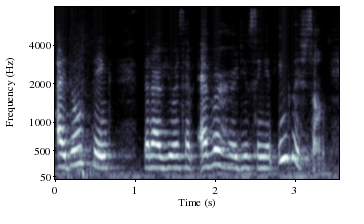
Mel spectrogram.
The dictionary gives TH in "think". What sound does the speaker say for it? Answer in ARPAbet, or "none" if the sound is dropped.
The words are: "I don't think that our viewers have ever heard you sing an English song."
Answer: TH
